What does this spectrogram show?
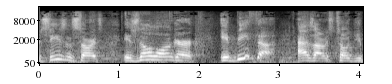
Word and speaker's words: Ibiza: pro athletes before season starts is no longer Ibiza as I was told you pronounce it I thought it was Ibiza but Cody's uh Cody told me it's Ibiza I'm very bougie now that now you guys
